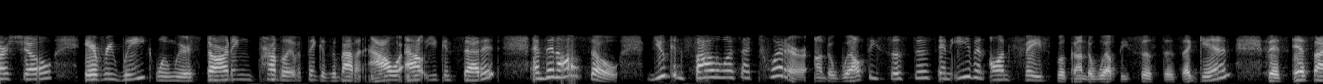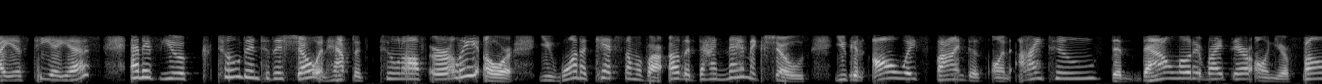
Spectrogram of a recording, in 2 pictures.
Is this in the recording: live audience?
no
